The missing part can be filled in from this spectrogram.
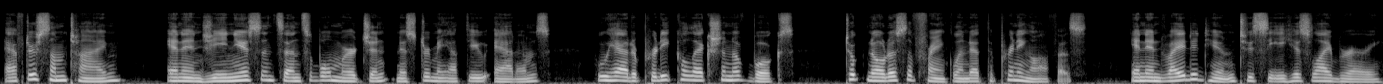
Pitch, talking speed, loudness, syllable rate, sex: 160 Hz, 145 wpm, -18 LUFS, 4.6 syllables/s, female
